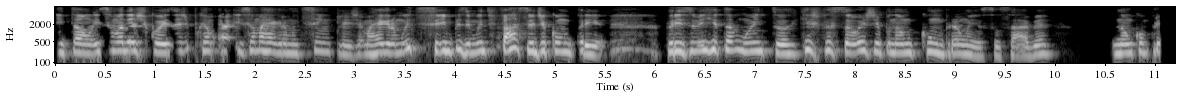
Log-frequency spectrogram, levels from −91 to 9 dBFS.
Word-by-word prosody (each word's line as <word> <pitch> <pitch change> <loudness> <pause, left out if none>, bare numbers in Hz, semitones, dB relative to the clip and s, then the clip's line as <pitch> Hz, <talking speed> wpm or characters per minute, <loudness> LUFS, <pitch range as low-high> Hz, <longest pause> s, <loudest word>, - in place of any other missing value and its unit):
Então, 215 -1 0
isso 225 +4 -3
é - - -3
uma 250 0 +3
das 245 0 +4
coisas 230 +2 +1
porque, 280 -4 -8
eh, 240 -1 -1
isso 230 +2 -6
é - - -3
uma 255 - +2
regra 225 -3 0
muito 205 -1 -5
simples, 210 -6 -7
é 190 - -9
uma 195 - -2
regra 215 0 +3
muito 295 +8 -2
simples 245 -5 +1
e - - +2
muito 245 +2 -1
fácil 250 -1 +5
de 240 +2 +2
cumprir. 225 -6 0 0.6
Por 230 - +2
isso 240 0 +4
me 245 - -2
irrita 265 0 +3
muito 240 -5 0
que 270 +8 +1
as 255 - -2
pessoas, 245 -1 0
tipo, 225 -2 -2
não 215 0 0
cumpram 205 -3 -2
isso, 170 -1 -6
sabe, 185 +4 -5 0.6
não 205 +1 +2
cumpre 225 0 -4
225 Hz, 210 wpm, -24 LUFS, 205-245 Hz, 0.6 s, fácil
